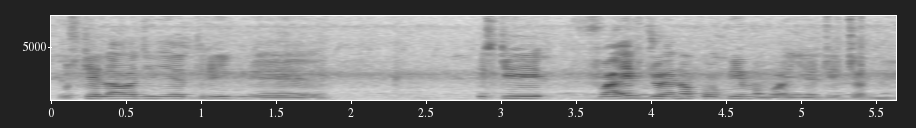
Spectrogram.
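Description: A man's voice: sits high, measured pace. A man in his thirties from Pakistan, chatting casually with his kids as a family vlogger outdoors. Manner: chatty, teasing questions to the kids. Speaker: vlogger, father. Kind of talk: casual family vlog chat. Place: outdoor village courtyard. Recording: outdoor courtyard with clear noise.

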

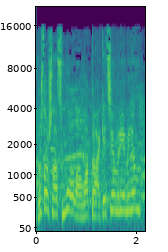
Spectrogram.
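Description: A man's voice: very high voice, fast talker. A man giving live football commentary, describing the play and the replays. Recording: loud stadium crowd and outdoor noise. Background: football crowd and stadium ambience.

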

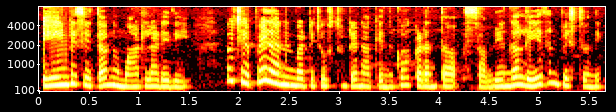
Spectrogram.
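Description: A woman's voice: on the high side, animated, fast talker, warm tone. A woman voicing an uneasy middle-aged aunt who asks worried questions.

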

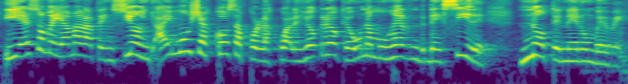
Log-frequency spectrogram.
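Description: A woman's voice: moderate pace, slight background noise. A woman in her thirties hosting a podcast, chatting casually and acting out the quotes in her stories. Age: 30s. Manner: lively storyteller, acts out quotes with big pitch jumps. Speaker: podcast host. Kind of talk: casual chat.

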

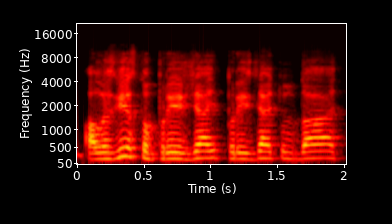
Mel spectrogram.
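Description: Man, volleyball organizer, interview guest, hesitant, many fillers, a little high-pitched. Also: level tone, brisk. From Ukraine. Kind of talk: casual interview talk.

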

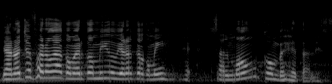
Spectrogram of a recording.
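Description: A woman pastor preaching a sermon, telling a personal testimony in an animated, humorous way. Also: sits high, quick pace, faint music behind. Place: large church hall. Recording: reverberant church hall recording.

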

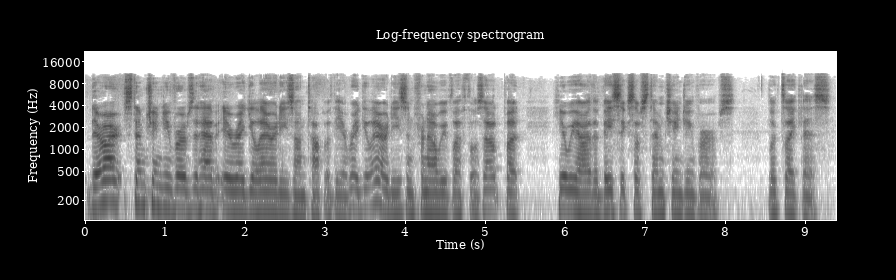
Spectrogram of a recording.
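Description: Guy teaching spanish verbs, kinda gravelly, patient, lots of uh's. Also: mid-range voice, fairly even intonation, a little fast, few pauses. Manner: patient, thinking aloud with fillers. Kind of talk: explaining grammar at a whiteboard.

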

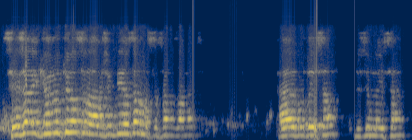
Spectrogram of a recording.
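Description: A man's voice: high-pitched, flat delivery, fast talker, warm tone. A man hosting a casual livestream, chatting to viewers in a brotherly way and often repeating himself. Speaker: livestream host. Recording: muffled lo-fi livestream audio.

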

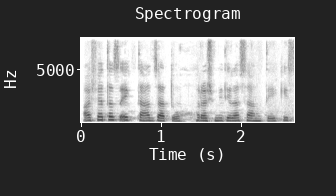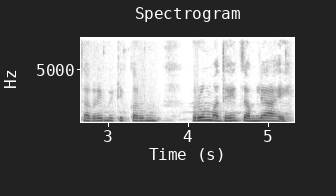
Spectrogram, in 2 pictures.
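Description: A woman's voice: a little high, steady tone, moderate pace, warm tone. A woman narrating a romantic story and reading every character's lines in her own voice. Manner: reads all parts in her own voice, dialogue barely changed.

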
